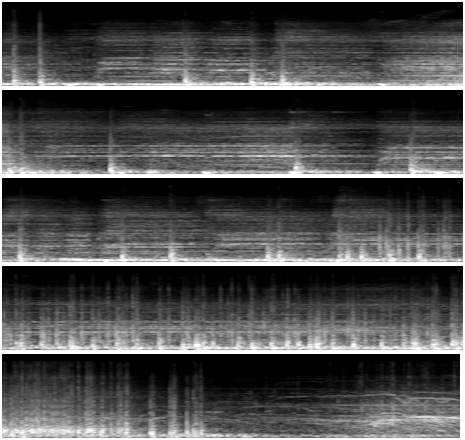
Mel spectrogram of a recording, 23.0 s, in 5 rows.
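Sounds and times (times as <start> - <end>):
fireworks booming and crackling: 0.0 - 0.9, 1.7 - 3.2, 4.4 - 6.7, 8.7 - 21.3
music soundtrack: 0.0 - 21.4.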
